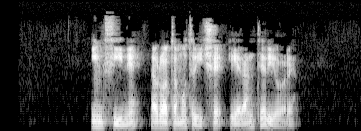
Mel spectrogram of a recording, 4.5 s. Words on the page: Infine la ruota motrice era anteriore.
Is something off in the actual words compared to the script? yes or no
no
